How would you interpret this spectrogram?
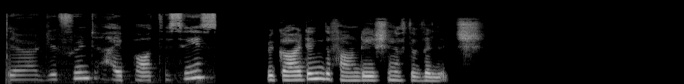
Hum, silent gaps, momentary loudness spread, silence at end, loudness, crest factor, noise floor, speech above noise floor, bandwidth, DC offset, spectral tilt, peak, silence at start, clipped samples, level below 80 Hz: none; 2.19-2.31 s, 2.49-2.64 s; 11 LU; 2 s; -25 LUFS; 20 dB; under -90 dBFS; over 65 dB; 12 kHz; under 0.1%; -3 dB/octave; -8 dBFS; 0.05 s; under 0.1%; -72 dBFS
